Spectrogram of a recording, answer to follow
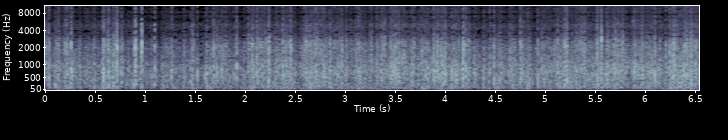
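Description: Steady road and wind noise from a car driving along, with wind buffeting the microphone.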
